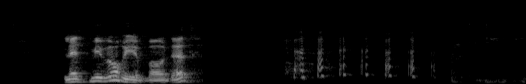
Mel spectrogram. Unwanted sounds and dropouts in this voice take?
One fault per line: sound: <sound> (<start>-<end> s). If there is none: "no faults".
sound: laugh (2.8-4.4 s)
